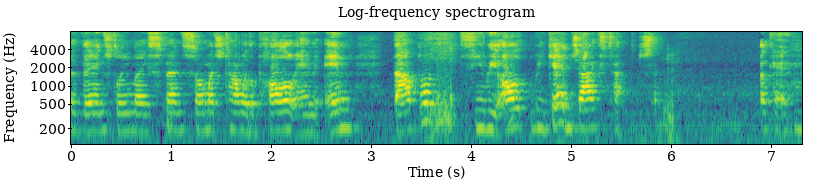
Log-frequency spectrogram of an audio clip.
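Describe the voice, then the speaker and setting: The speech moves at a very slow pace with monotone, flat intonation. Noticeable background noise and audible room echo fill the recording. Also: woman. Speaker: book podcast co-host. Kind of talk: casual chat. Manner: halting, many fillers.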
